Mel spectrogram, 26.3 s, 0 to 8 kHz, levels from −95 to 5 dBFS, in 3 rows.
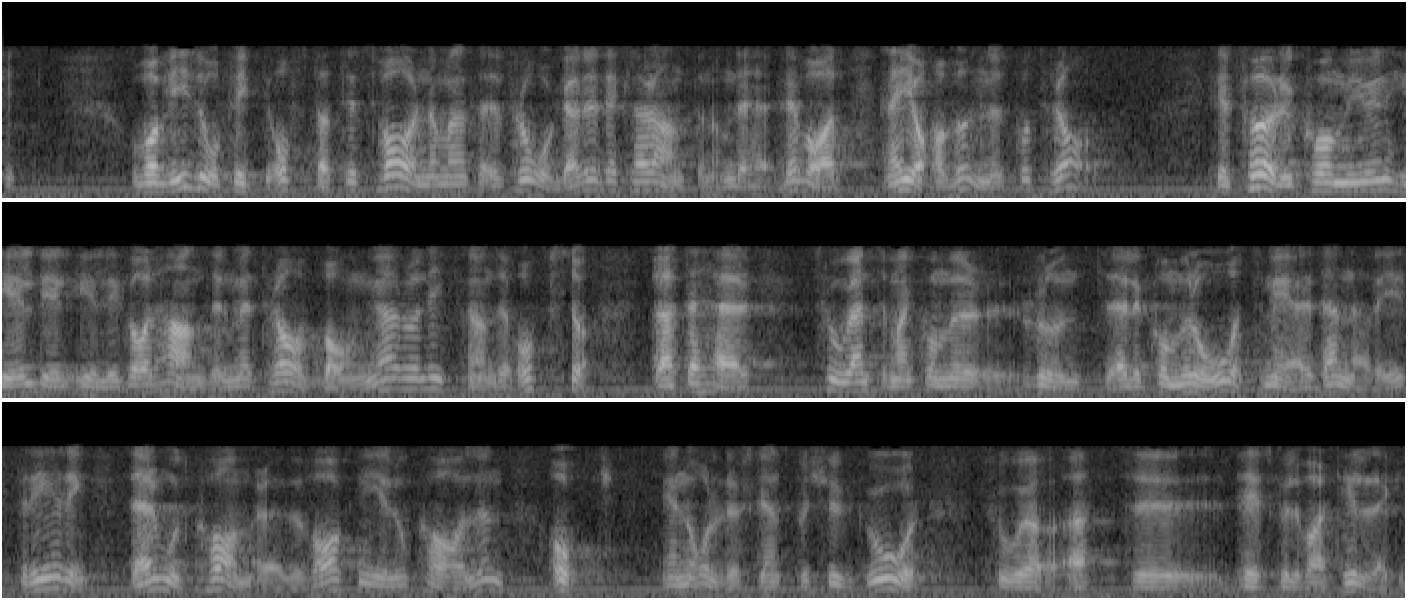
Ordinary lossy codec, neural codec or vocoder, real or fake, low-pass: AAC, 16 kbps; none; real; 7.2 kHz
